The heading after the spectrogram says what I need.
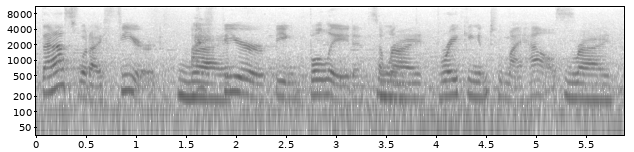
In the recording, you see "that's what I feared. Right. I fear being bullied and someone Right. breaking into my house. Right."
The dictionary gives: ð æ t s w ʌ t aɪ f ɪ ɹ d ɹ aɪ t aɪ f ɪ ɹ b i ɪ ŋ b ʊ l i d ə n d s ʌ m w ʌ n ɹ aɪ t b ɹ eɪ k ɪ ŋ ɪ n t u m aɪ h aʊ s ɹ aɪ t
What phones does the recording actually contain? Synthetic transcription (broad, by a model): ð æ t s w ʌ t aɪ f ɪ ɹ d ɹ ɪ aɪ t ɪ ɹ b i ɪ ŋ b ʊ l i d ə n s ʌ m w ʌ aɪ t b ɹ eɪ k ɪ ŋ ɪ n t u m aɪ h aʊ s ɹ aɪ t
